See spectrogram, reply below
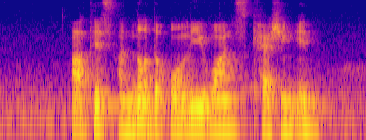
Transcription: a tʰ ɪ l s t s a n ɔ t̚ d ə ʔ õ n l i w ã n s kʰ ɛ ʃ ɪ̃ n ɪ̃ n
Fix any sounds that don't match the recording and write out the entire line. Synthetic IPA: a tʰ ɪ s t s a n ɔ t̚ d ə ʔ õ n l i w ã n s kʰ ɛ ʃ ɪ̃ ŋ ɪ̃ n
